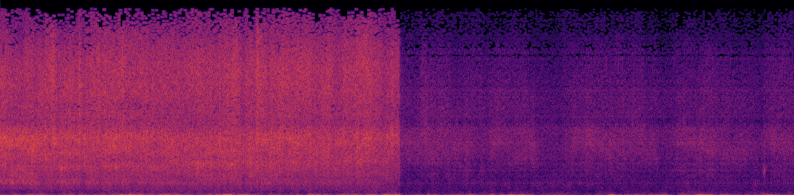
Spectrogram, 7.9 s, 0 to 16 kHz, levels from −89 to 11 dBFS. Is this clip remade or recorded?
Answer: remade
